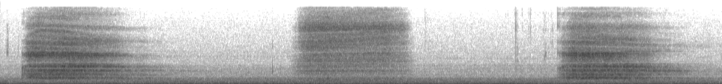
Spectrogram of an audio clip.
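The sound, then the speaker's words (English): Someone takes deep breaths in through the nose and out through the mouth. Three long, airy, quiet breath sounds are separated by pauses. “take a deep breath in through your nose and out through your mouth”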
